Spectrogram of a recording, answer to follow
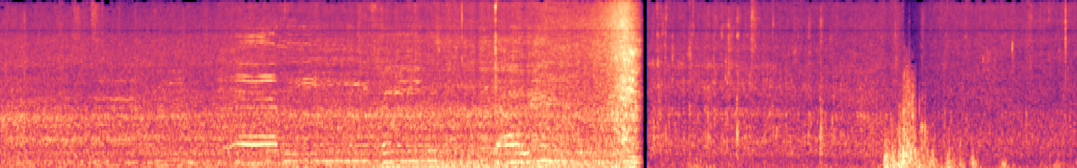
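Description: An engine running steadily under faint voices, cut off abruptly about two-thirds of the way through; after that a quieter outdoor noise with one brief loud burst near the end.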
